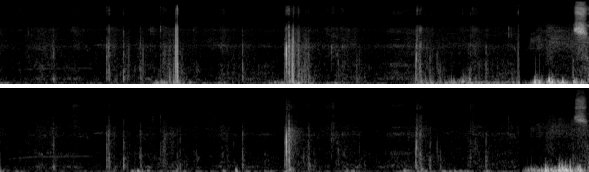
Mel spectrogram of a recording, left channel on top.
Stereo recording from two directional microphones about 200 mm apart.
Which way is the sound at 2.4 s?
45° left (ahead or behind).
